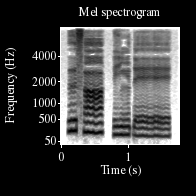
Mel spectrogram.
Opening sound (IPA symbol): ɨ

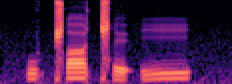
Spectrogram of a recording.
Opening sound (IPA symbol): u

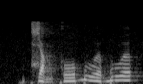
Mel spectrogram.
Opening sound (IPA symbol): t͡ɕ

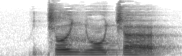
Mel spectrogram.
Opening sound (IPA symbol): c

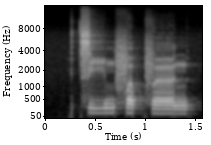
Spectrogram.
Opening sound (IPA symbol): t͡s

